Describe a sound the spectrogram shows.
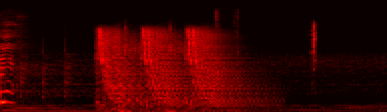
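A man speaks casually, close to a microphone.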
